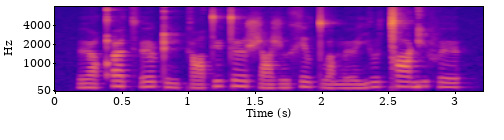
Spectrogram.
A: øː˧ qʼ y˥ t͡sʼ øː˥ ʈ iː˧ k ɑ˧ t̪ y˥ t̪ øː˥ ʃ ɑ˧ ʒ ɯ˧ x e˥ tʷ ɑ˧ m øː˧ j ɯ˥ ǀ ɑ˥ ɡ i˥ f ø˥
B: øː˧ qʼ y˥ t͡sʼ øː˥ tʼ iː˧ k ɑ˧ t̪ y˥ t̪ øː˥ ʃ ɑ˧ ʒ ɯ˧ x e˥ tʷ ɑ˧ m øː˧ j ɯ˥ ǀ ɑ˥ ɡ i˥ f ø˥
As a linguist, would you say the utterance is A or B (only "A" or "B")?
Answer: A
